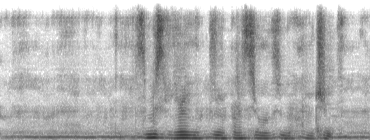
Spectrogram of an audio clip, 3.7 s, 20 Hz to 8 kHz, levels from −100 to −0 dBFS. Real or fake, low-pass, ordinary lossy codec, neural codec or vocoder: fake; 7.2 kHz; Opus, 64 kbps; autoencoder, 22.05 kHz, a latent of 192 numbers a frame, VITS, trained on one speaker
